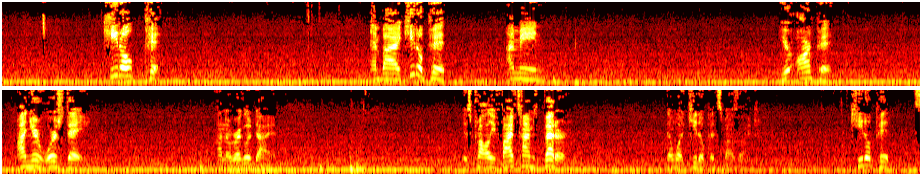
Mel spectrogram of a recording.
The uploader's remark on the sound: Just a quick carcast. (Well some I was driving).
